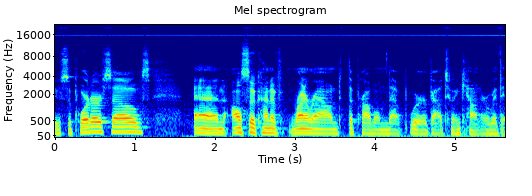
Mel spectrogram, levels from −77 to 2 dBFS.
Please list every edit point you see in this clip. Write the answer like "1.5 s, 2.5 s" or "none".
none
